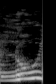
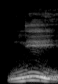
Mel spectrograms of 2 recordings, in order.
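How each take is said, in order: First: The vowel is a back rounded oo. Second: The vowel is a French-like rounded u. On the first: The speaker calls it wrong. "Não é nu" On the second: The speaker calls it right. "ele é mais afrancesado"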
